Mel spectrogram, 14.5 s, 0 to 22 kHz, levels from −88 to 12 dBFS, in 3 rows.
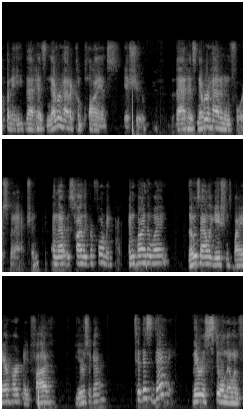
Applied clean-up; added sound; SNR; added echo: neural mask model RNNoise.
